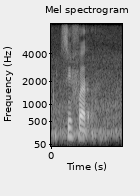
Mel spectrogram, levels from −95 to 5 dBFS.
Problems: constant background noise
